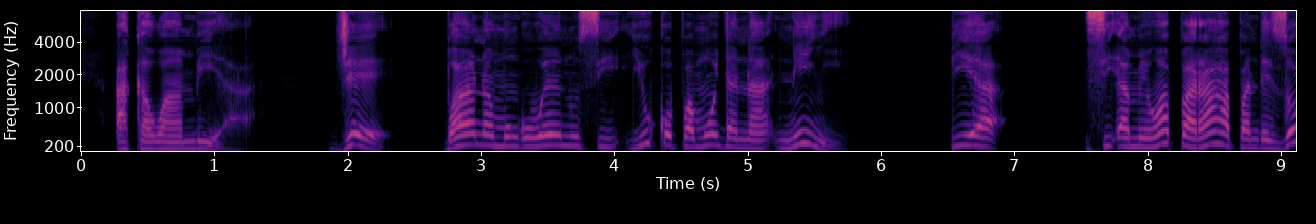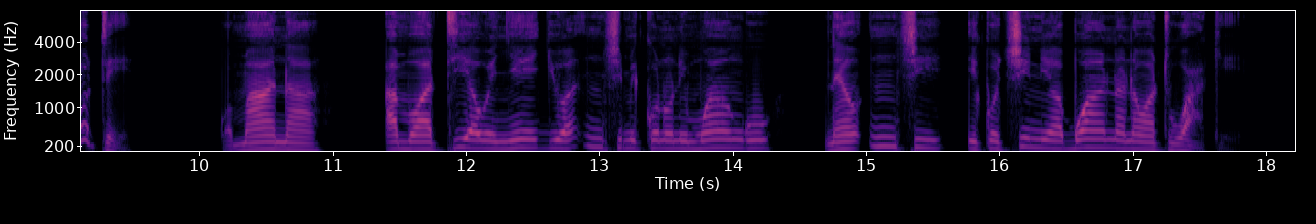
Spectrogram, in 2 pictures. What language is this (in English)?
Swahili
